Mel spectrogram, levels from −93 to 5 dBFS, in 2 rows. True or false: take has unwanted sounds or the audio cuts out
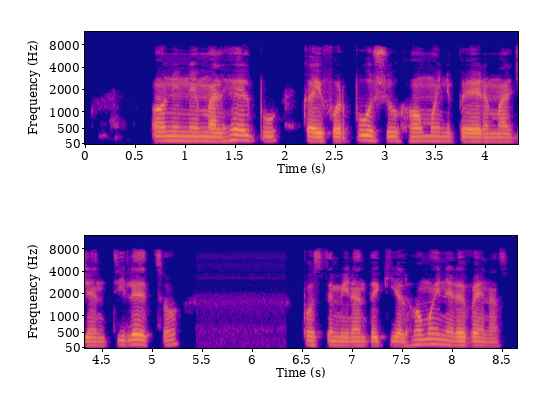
false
